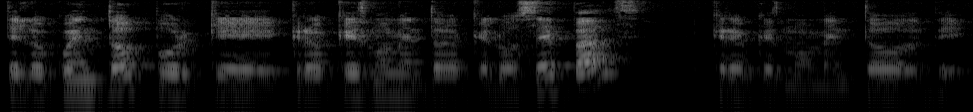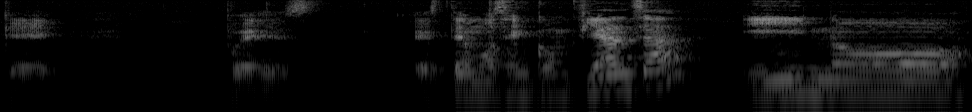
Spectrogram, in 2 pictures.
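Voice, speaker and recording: Audible room echo surrounds a man speaking at a very slow pace. His pitch variation is ordinary. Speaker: podcast co-host. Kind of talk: casual chat.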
